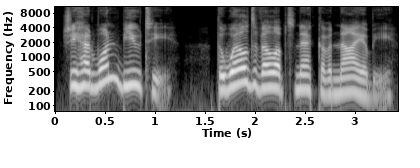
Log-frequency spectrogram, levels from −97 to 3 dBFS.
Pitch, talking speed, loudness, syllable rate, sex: 230 Hz, 155 wpm, -17 LUFS, 6.3 syllables/s, female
